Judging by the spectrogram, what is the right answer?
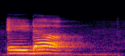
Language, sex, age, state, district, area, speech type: Kannada, female, 18-30, Karnataka, Davanagere, rural, read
